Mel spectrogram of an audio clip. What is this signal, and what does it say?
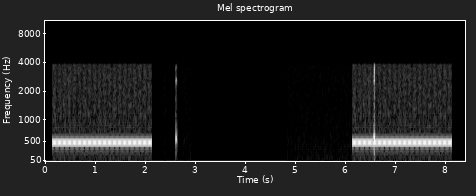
Ringback tone (North America), 440 + 480 Hz.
